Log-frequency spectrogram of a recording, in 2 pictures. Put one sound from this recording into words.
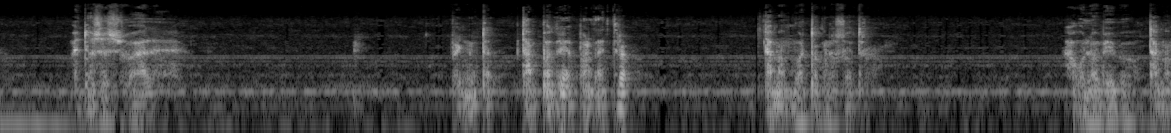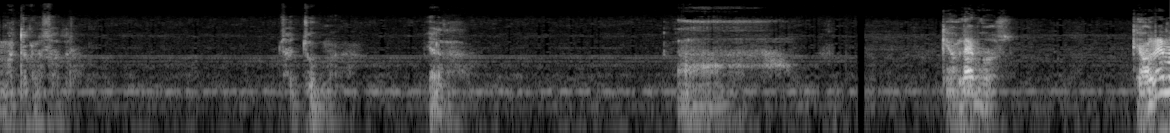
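A man speaks in short bursts close by, with pauses between phrases.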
